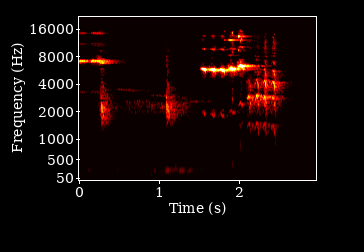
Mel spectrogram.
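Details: Sunda blue robin giving a high held whistle and soft buzzy notes, then a burst of bright, piercing whistles and a quick warbled flourish.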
